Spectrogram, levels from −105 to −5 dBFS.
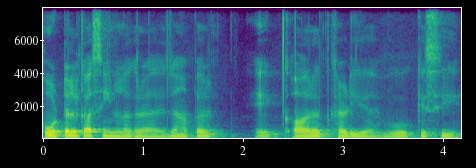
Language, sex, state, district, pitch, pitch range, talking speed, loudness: Hindi, male, Uttarakhand, Tehri Garhwal, 115 Hz, 110-120 Hz, 200 wpm, -19 LUFS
